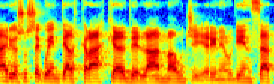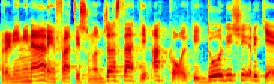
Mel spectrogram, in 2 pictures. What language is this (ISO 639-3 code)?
ita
